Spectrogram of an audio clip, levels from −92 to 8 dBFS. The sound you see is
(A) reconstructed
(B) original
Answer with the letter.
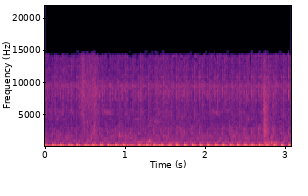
B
